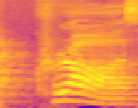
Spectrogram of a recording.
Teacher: esse R é enrolado, não tem jeito, tá? Ele tá no meio da sílaba, tem que ligar nesse O, não tem vogal anterior para você alongar, então vai ser across, tá bem?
